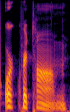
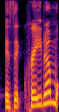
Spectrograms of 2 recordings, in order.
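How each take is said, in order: First: Kratom said kruh-TAHM, stress on second syllable; alternative pronunciation. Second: Kratom said KRAY-tum, stress on first syllable; first pronunciation option. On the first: Host offers the other pronunciation, kratom as kruh-TAHM. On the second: Host asks which pronunciation is right, kratom as KRAY-tum. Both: Shown as a demonstration. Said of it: "is it kratom or kratom".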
